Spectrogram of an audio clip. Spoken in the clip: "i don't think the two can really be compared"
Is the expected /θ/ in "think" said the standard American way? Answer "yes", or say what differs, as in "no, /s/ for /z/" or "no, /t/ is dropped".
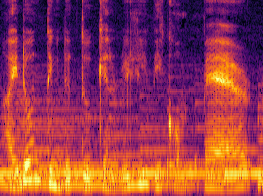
no, /t/ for /θ/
